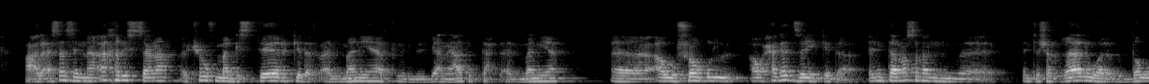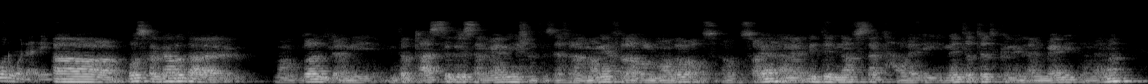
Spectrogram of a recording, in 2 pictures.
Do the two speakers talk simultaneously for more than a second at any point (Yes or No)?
No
